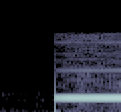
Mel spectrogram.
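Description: After a brief silence, a steady single-pitched telephone ringing tone of an outgoing call starts and holds clearly to the end, heard on the line with no one talking.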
